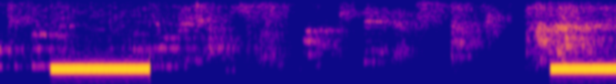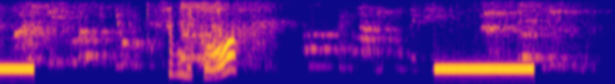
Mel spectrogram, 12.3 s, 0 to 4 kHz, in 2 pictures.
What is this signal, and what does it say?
Ringback tone (Europe, 425 Hz), with speech.
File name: out- -2011- - - .5771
